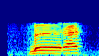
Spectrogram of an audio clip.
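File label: "beras", Indonesian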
